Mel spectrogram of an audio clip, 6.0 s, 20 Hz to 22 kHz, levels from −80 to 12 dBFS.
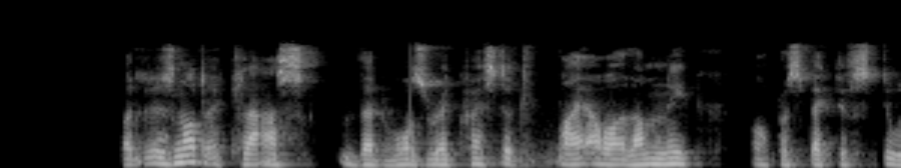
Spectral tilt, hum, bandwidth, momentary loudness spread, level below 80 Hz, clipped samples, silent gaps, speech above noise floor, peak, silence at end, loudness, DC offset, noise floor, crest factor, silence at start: -5.5 dB/octave; none; 7.8 kHz; 10 LU; -56 dBFS; under 0.1%; none; 66 dB; -2 dBFS; 0 s; -20 LUFS; under 0.1%; -85 dBFS; 18 dB; 0.8 s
